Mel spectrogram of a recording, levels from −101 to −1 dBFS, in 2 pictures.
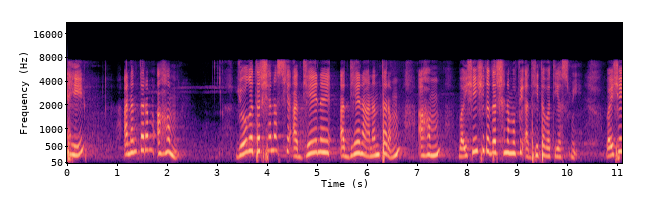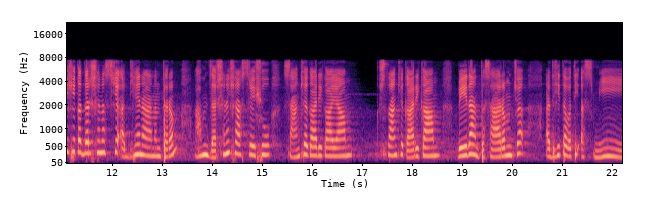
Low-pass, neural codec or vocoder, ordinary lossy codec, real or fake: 7.2 kHz; none; none; real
